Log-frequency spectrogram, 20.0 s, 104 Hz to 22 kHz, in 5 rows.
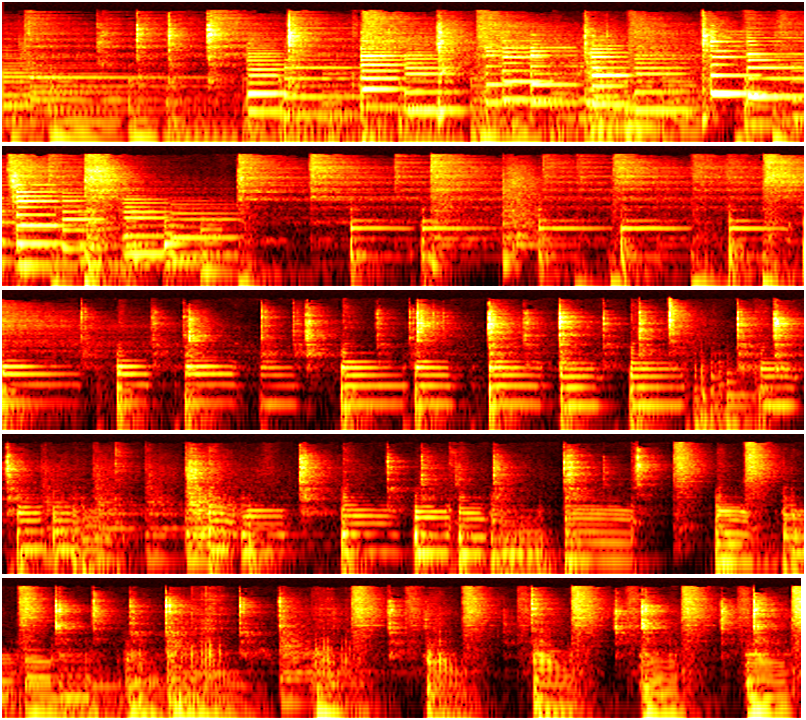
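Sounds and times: walking upright bass: 0:00.0 - 0:05.9, 0:06.8 - 0:20.0
drums: 0:00.0 - 0:20.0.

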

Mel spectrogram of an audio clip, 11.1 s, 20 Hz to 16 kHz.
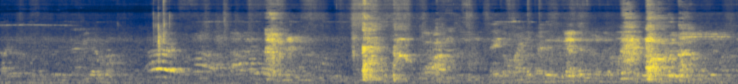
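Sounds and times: person coughing: 0:05.4 - 0:06.3, 0:09.3 - 0:10.5.

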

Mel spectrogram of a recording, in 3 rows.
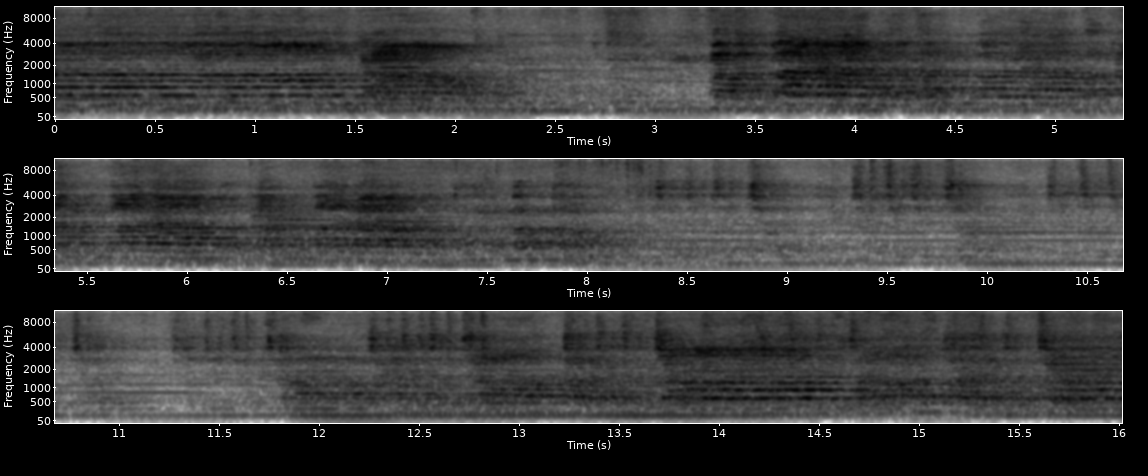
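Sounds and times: male choir singing in harmony: 0:00.0 - 0:08.4, 0:11.8 - 0:16.0.

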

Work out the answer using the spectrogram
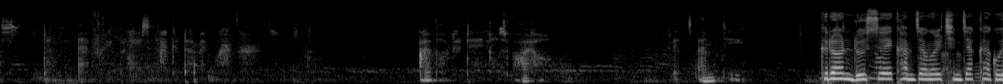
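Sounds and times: women whispering: 0:00.0 - 0:02.8, 0:04.1 - 0:05.7.

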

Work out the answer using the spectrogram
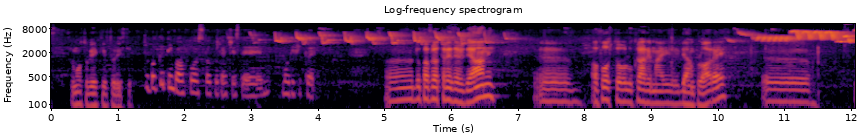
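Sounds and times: songbird trilling: 0:02.9 - 0:07.0, 0:10.0 - 0:12.0
man saying uh: 0:10.7 - 0:11.4.

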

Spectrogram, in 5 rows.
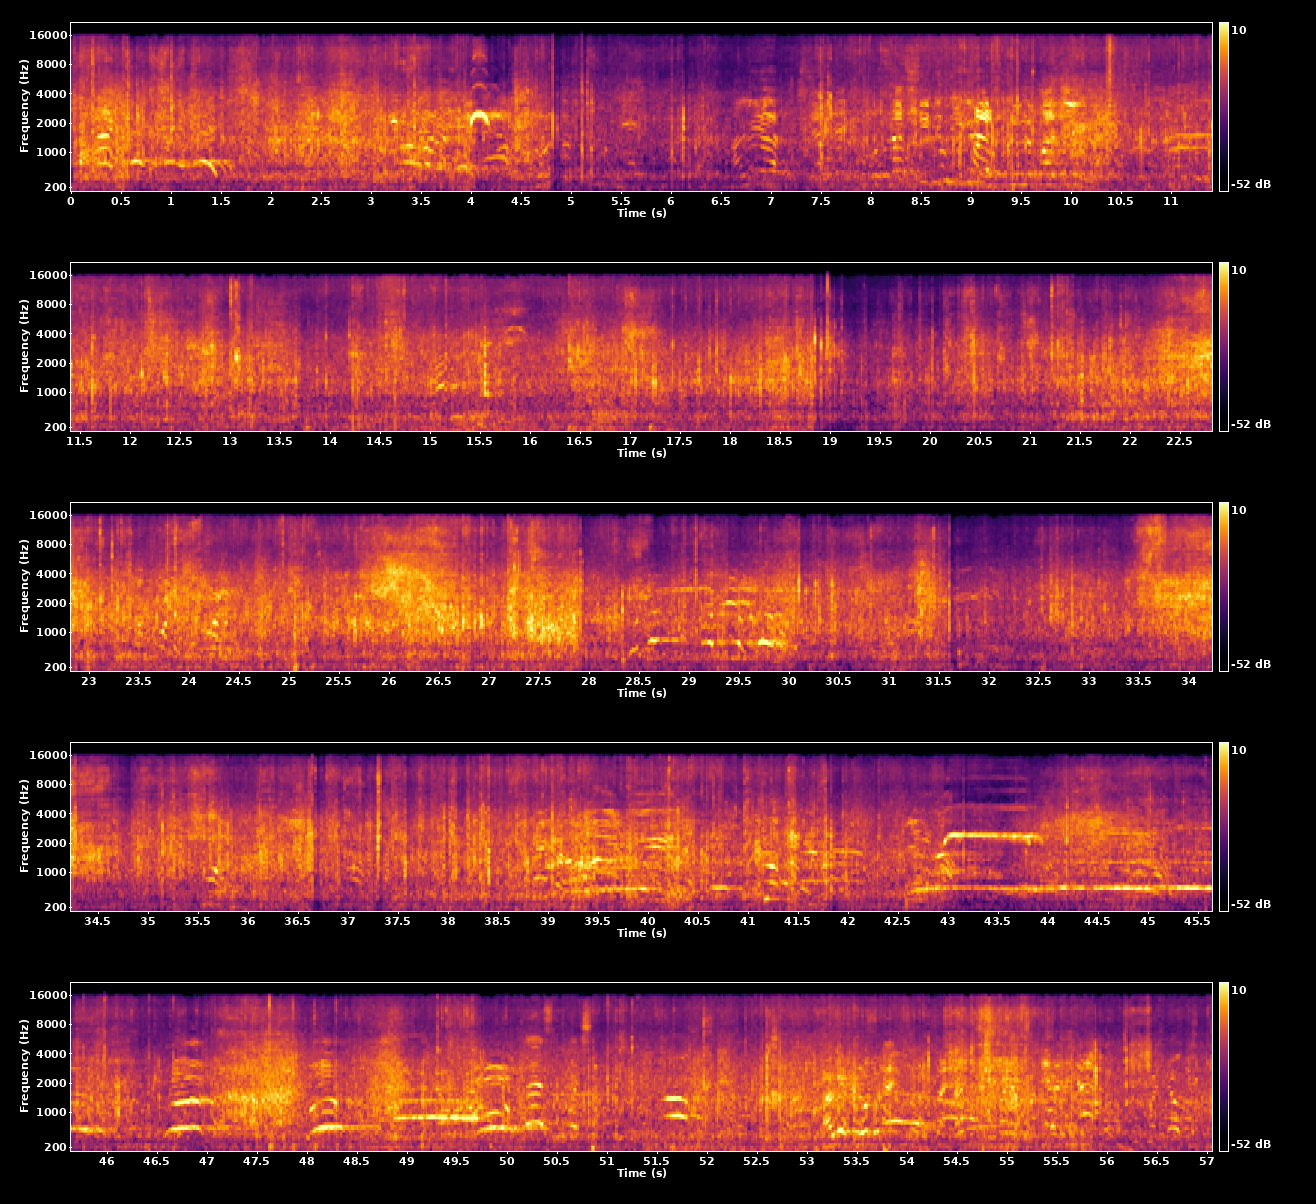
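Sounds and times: players shouting: 0:00.0 - 0:05.6, 0:21.4 - 0:31.4, 0:35.4 - 0:56.5
skates scraping on ice: 0:00.0 - 0:57.0.

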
